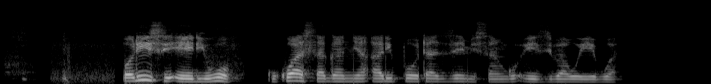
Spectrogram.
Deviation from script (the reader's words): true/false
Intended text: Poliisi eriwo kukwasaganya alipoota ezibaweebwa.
true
